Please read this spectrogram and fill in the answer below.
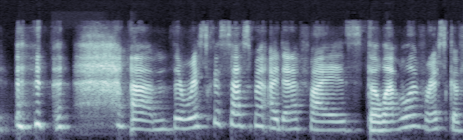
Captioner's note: laughs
